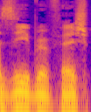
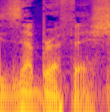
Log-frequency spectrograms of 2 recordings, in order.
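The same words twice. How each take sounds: First: It is said with an American pronunciation. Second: It is said with a British pronunciation.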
